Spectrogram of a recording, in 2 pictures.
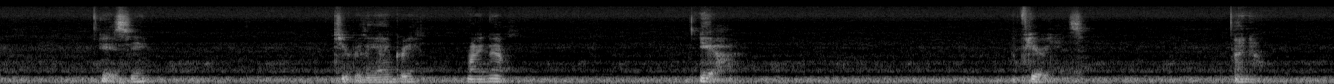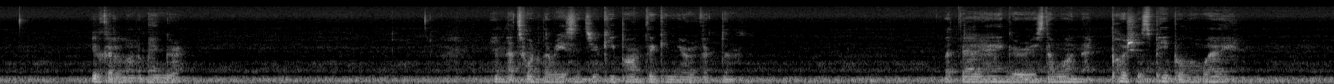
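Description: A man speaks calmly and close by, in short bursts with pauses.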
